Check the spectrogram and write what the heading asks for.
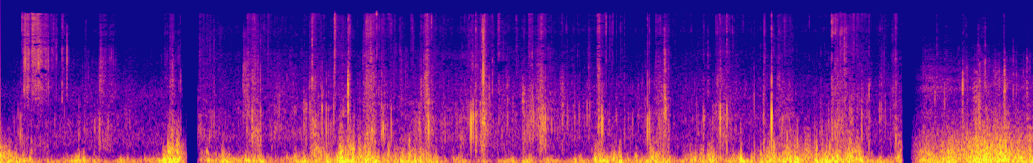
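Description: Footsteps on a loose gravel and limestone trail, many short crunching steps, with the sound dropping out for an instant about two seconds in and again near the end.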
